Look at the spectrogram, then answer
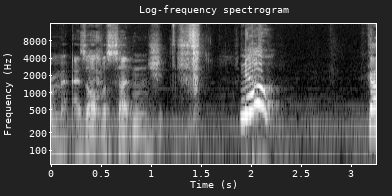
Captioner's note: flickering sound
